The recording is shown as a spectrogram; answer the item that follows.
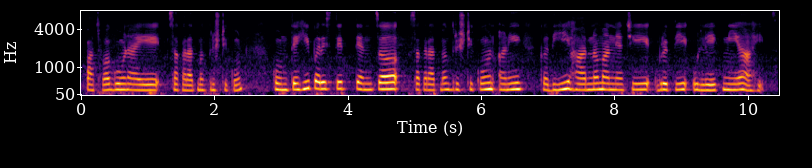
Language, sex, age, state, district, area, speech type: Marathi, female, 18-30, Maharashtra, Pune, urban, spontaneous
